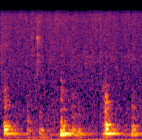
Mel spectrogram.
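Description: Three hollow thumps on a bathtub, each followed by a short low ringing from the tub, as a cat jumps into it after a small ball.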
